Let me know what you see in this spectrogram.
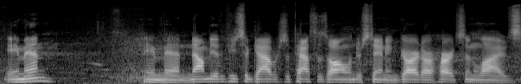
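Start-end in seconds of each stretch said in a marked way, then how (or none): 1.9-5.2 soft, low blessing; benediction. Acted. Pastor blessing the congregation in closing, soft and low. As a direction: bless them gently in closing.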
